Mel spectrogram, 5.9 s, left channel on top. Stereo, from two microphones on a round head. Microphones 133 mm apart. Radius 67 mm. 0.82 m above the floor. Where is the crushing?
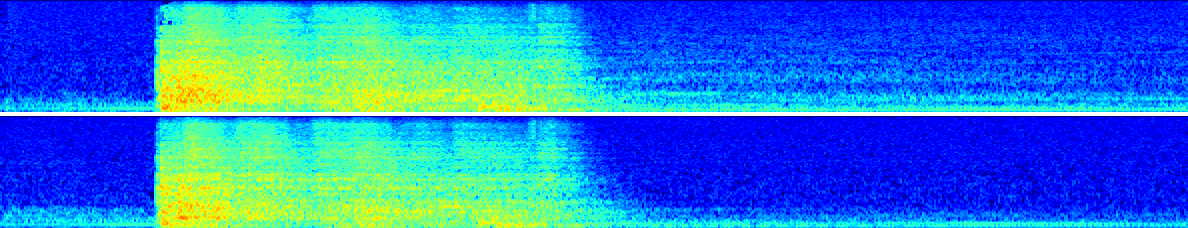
5° right (ahead or behind), 9 m.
